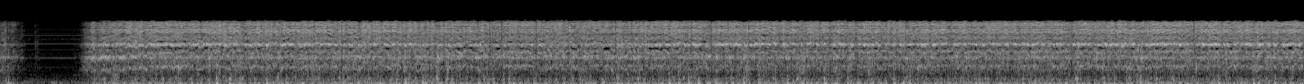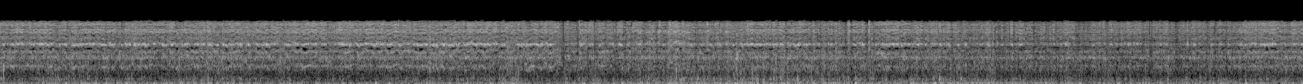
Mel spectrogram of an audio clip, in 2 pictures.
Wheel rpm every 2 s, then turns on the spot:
80, 220, 220, 220, 230, 230, 240, 230, 230, 230, 220, 230, 230.
none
